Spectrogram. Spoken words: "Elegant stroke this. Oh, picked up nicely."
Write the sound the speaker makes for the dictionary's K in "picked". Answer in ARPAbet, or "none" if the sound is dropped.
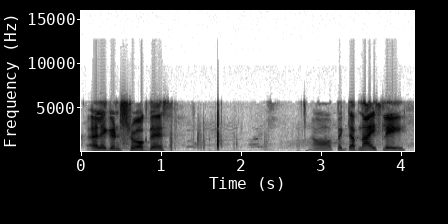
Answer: K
